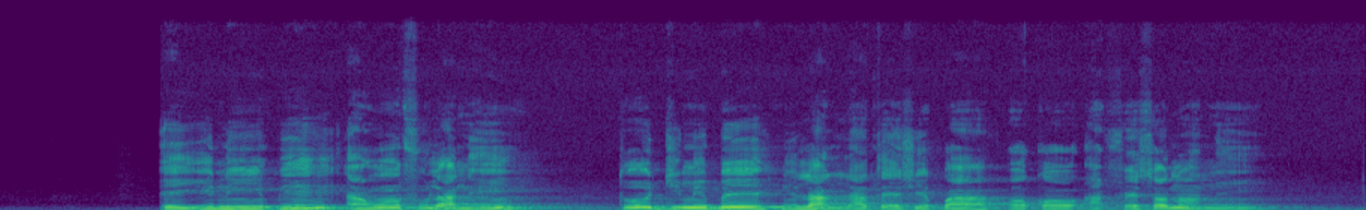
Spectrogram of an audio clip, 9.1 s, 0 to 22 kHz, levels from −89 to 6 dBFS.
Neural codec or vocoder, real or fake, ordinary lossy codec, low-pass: none; real; none; 19.8 kHz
